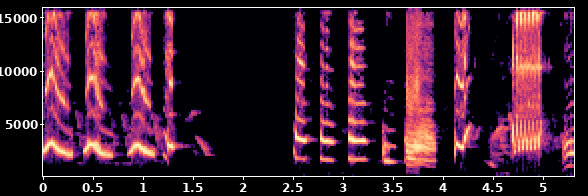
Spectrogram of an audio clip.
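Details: Javan pied starling singing gacor mompa, a lure and tutoring recording for young birds. Three arched whistles open, a short pause follows, then clipped double notes, harsh bursts and bright rising whistles.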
